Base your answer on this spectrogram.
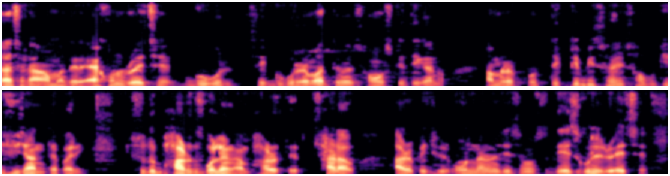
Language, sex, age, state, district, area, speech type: Bengali, male, 60+, West Bengal, Jhargram, rural, spontaneous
